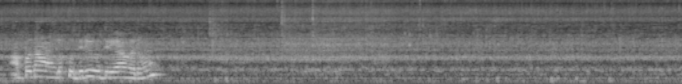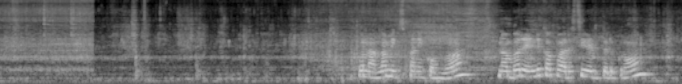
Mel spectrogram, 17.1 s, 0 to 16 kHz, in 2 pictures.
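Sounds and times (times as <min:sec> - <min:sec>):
vegetables sizzling in oil: 0:00.0 - 0:09.7, 0:12.2 - 0:17.0.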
